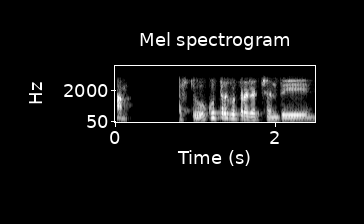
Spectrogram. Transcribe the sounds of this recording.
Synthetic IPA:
aːm | ɐst̪ukut̪ːɾɐkut̪ːɾɐɡɐt͡ʃʰːɐnt̪i

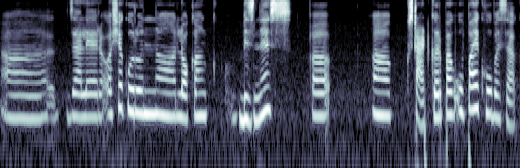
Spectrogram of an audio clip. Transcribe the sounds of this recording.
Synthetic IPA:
d͡zaljaɾəɕẽkəɾuːnlɔkãŋkbid͡znes | sʈaɾʈkəɾpakupajkʰuːpəsak

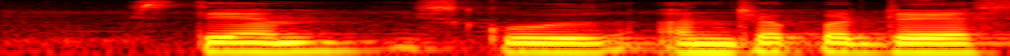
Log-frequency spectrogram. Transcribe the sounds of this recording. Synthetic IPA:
stemskulɐ̰ndɾɐpɐdes

